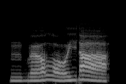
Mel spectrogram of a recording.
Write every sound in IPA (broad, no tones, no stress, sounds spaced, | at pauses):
m b œ lˠ o j ɾ a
